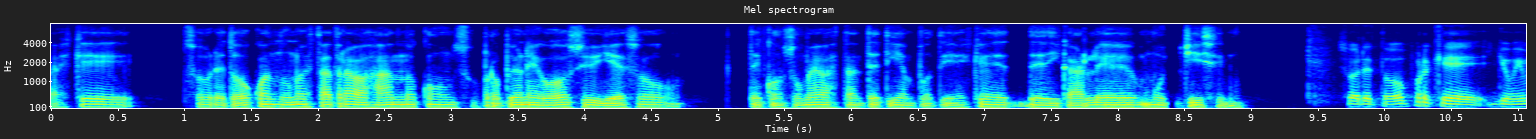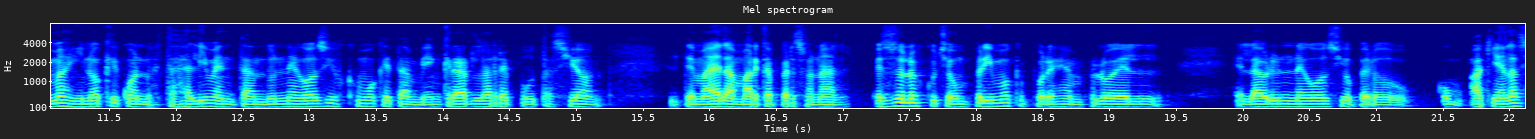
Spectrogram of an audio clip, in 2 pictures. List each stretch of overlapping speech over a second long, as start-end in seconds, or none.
none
